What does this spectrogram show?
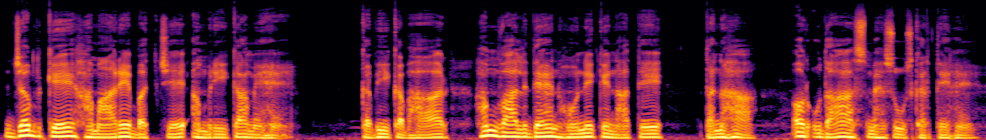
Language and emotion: Urdu, sad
